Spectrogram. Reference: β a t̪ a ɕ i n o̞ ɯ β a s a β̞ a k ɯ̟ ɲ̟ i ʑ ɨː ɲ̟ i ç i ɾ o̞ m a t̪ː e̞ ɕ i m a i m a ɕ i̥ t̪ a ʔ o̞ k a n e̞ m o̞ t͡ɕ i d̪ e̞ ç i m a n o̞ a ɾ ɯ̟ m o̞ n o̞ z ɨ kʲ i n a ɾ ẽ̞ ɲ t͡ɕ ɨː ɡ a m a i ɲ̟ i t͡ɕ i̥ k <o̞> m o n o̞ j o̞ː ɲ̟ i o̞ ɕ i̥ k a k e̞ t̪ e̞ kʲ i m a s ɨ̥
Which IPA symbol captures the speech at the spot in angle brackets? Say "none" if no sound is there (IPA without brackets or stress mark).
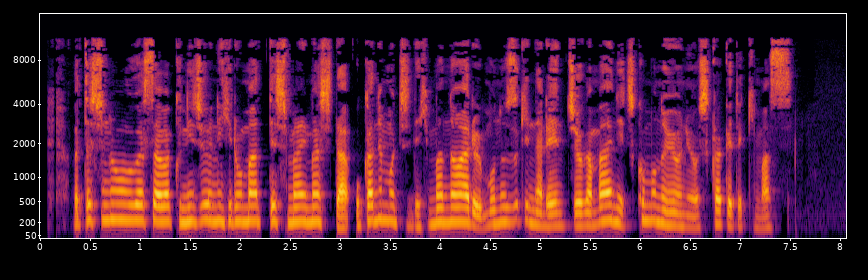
o̞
